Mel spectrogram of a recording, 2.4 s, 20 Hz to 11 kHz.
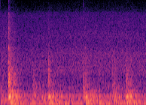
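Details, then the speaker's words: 1973 VW Super Beetle front end: dull irregular clunks every half second to second as the wheel is worked, worse on the right side, still present after disconnecting left outer tie rod; knock suspected at right wheel, stops when passenger outer tie rod disconnected. "and it is still making that noise so that tells me it's something on the right wheel most likely"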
